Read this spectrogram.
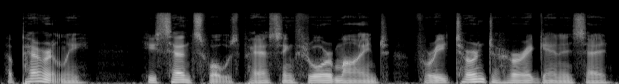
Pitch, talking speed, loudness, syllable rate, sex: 90 Hz, 165 wpm, -21 LUFS, 4.5 syllables/s, male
